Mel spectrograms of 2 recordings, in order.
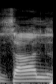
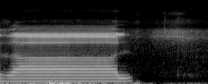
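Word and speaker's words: ذ: اینڈ میں آئے گی۔ بہت سے ناظرین زال زال پڑھتے ہیں، یہ بالکل صحیح تلفظ نہیں ہے، صحیح تلفظ ہے زال۔ را، زا۔ ناظرین، را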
